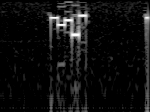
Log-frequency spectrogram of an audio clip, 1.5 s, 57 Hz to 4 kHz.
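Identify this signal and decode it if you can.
Five-tone selective call (ZVEI), heard as quick runs of five tones, tones of about 70 ms. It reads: 85719
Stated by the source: ZVEI five-tone selective call received by SDR.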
